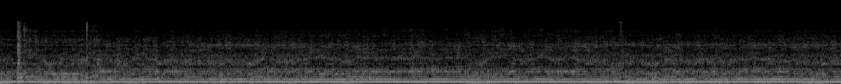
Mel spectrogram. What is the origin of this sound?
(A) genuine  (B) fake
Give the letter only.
B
